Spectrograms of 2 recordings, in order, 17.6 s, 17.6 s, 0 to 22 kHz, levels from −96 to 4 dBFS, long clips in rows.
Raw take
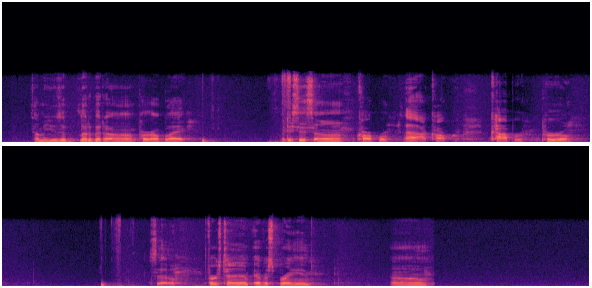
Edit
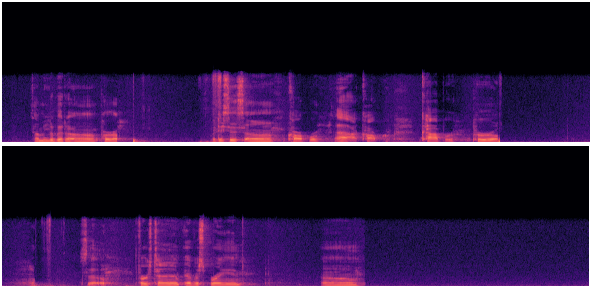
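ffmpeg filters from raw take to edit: -filter_complex "[0:a]asplit=5[a][b][c][d][e];[a]atrim=end=0.722[f];[b]atrim=start=1.288:end=2.302[g];[c]atrim=start=2.768:end=8.482[h];[d]atrim=start=8.478:end=10.352,asetpts=PTS-STARTPTS,areverse[i];[e]atrim=start=10.348[j];[f][g]acrossfade=d=0.004:c1=hsin:c2=hsin[k];[k][h]acrossfade=d=0.004:c1=hsin:c2=hsin[l];[l][i]acrossfade=d=0.004:c1=hsin:c2=hsin[m];[m][j]acrossfade=d=0.004:c1=hsin:c2=hsin"

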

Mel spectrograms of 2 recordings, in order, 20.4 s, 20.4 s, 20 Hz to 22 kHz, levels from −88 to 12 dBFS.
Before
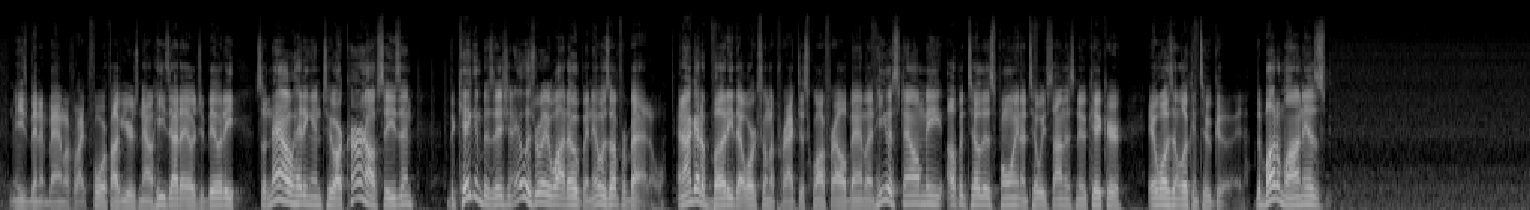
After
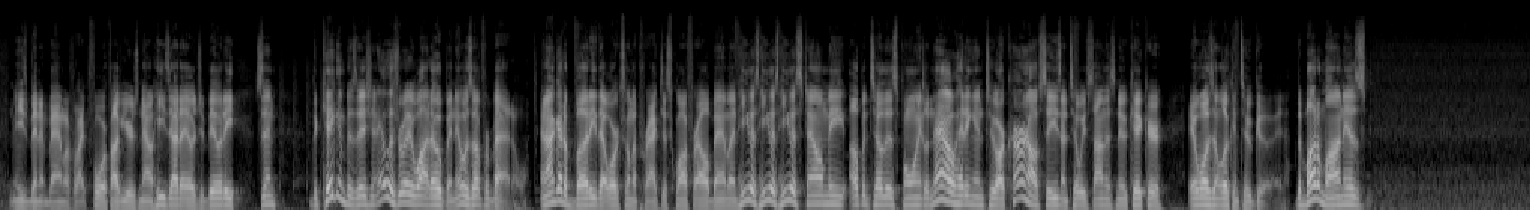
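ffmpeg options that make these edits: -filter_complex "[0:a]asplit=6[a][b][c][d][e][f];[a]atrim=end=3.482[g];[b]atrim=start=5.308:end=11.942[h];[c]atrim=start=11.668:end=11.942[i];[d]atrim=start=11.668:end=13.602[j];[e]atrim=start=3.478:end=5.312[k];[f]atrim=start=13.598[l];[g][h]acrossfade=d=0.004:c1=hsin:c2=hsin[m];[m][i]acrossfade=d=0.004:c1=hsin:c2=hsin[n];[n][j]acrossfade=d=0.004:c1=hsin:c2=hsin[o];[o][k]acrossfade=d=0.004:c1=hsin:c2=hsin[p];[p][l]acrossfade=d=0.004:c1=hsin:c2=hsin"

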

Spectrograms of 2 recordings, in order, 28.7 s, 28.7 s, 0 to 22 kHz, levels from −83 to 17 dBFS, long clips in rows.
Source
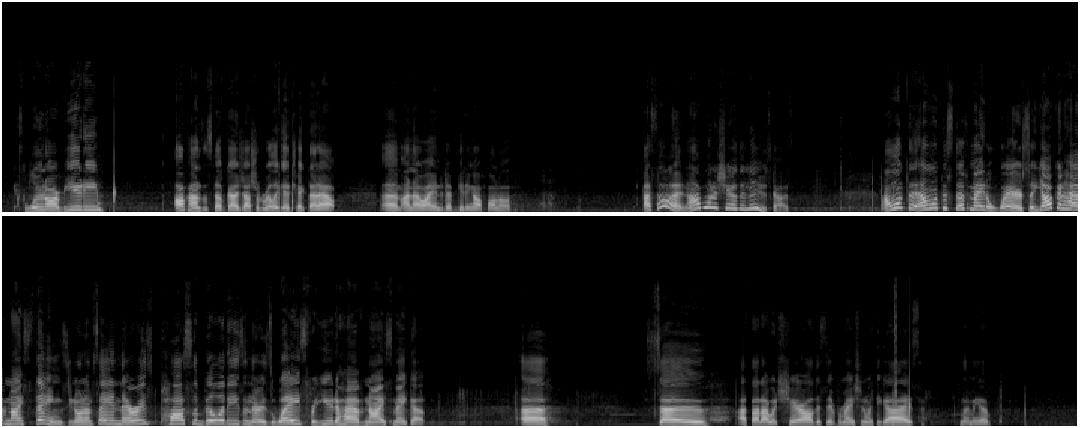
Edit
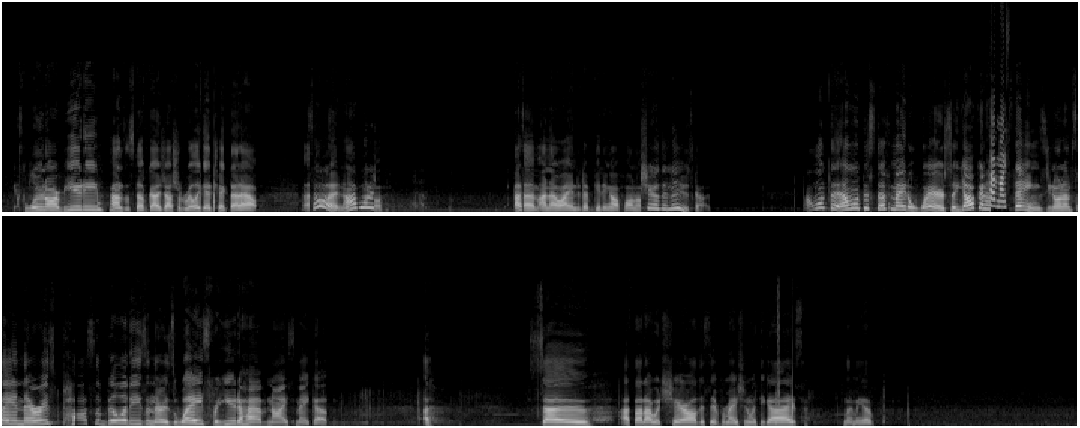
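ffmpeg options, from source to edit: -filter_complex "[0:a]asplit=14[a][b][c][d][e][f][g][h][i][j][k][l][m][n];[a]atrim=end=1.442[o];[b]atrim=start=2.478:end=5.122[p];[c]atrim=start=8.668:end=9.552[q];[d]atrim=start=6.678:end=8.672[r];[e]atrim=start=5.118:end=6.682[s];[f]atrim=start=9.548:end=10.4,asetpts=PTS-STARTPTS,afade=t=out:st=0.682:d=0.17:silence=0.133352[t];[g]atrim=start=10.4:end=11.87,asetpts=PTS-STARTPTS,volume=-17.5dB[u];[h]atrim=start=11.87:end=14.204,asetpts=PTS-STARTPTS,afade=t=in:d=0.17:silence=0.133352[v];[i]atrim=start=14.2:end=14.72,asetpts=PTS-STARTPTS,asetrate=87759,aresample=44100[w];[j]atrim=start=14.716:end=16.61,asetpts=PTS-STARTPTS,afade=t=out:st=1.89:d=0.004:c=hsin[x];[k]atrim=start=16.61:end=19.03,asetpts=PTS-STARTPTS,afade=t=in:d=0.7,afade=t=out:st=2.27:d=0.15:silence=0.398107[y];[l]atrim=start=19.03:end=19.78,asetpts=PTS-STARTPTS,volume=-8dB[z];[m]atrim=start=19.78:end=21.292,asetpts=PTS-STARTPTS,afade=t=in:d=0.15:silence=0.398107[aa];[n]atrim=start=21.548[ab];[o][p]acrossfade=d=0.004:c1=hsin:c2=hsin[ac];[ac][q]acrossfade=d=0.004:c1=hsin:c2=hsin[ad];[ad][r]acrossfade=d=0.004:c1=hsin:c2=hsin[ae];[ae][s]acrossfade=d=0.004:c1=hsin:c2=hsin[af];[t][u][v]concat=n=3:v=0:a=1[ag];[af][ag]acrossfade=d=0.004:c1=hsin:c2=hsin[ah];[ah][w]acrossfade=d=0.004:c1=hsin:c2=hsin[ai];[x][y][z][aa]concat=n=4:v=0:a=1[aj];[ai][aj]acrossfade=d=0.004:c1=hsin:c2=hsin[ak];[ak][ab]acrossfade=d=0.004:c1=hsin:c2=hsin"

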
